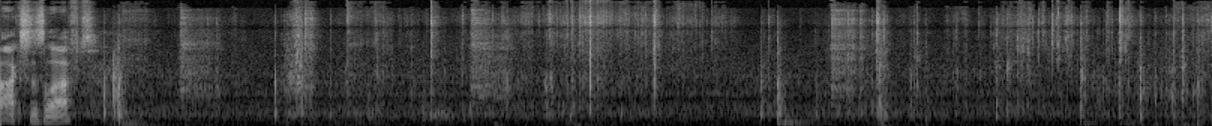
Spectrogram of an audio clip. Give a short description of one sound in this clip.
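A plastic wrapper crinkles and tears as it is opened.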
